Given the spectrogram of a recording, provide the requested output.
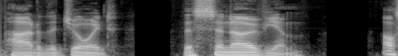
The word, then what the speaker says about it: synovium: third really important part of the joint the synovium I'll spell it for you s y n o v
